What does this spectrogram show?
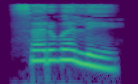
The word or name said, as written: ಸುರ್ವಾಲ್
